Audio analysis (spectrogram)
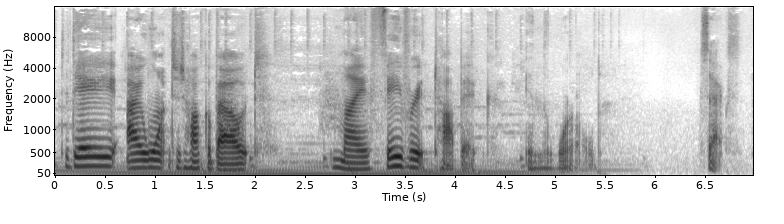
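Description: A woman's voice: low-pitched, slow, creaky, a little mellow, soft background music. A young woman with a cold, sounding stuffed up, hosting a frank, chatty solo podcast and swearing casually. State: congested from a cold. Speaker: podcast host.

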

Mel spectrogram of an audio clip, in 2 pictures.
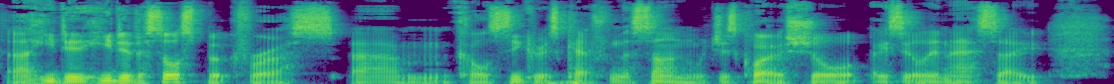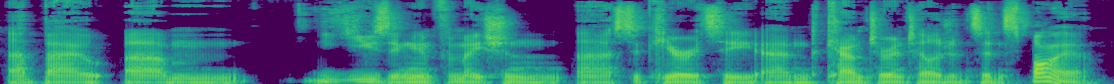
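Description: A man with a low voice talks casually about role-playing games as a guest designer. He often doubles back on his phrases, hesitating as he finds the wording. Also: a little fast, creaky.

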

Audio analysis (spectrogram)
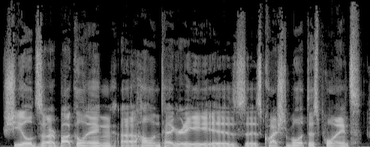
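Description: A middle-aged American man from Indiana co-hosting a podcast, talking casually and candidly in halting, rambling runs with some swearing. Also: sits low, little pitch movement, fairly bright tone, clear, resonant tone. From Indiana, United States. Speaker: podcast co-host.

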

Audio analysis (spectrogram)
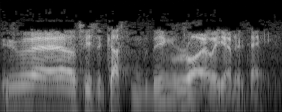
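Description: Pompous, swooping middle-aged radio-comedy uncle. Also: male voice, lowish voice, sing-song, moderate pace. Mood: self-satisfied. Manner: pompous, flustered, chuckling. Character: pompous middle-aged bachelor uncle, self-satisfied bumbling charmer. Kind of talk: 1940s-50s radio comedy acting. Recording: vintage radio recording, narrow band, hissy.

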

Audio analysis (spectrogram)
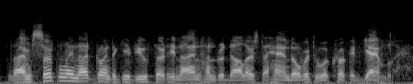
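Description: Stern, low-voiced older uncle played by a man. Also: fast, close to an everyday voice. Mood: stern, firm. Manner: lecturing, righteous, formal. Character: stern moralizing older wealthy businessman uncle. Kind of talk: 1940s radio drama acting. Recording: dull old radio recording.

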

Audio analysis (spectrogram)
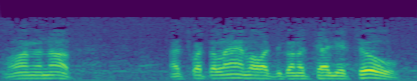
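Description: A man's voice: mid-range voice, a little fast, close to an everyday voice. An actor playing an eager, worried henchman with an American accent, slangy and deferential in an old radio drama. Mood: worried insistence. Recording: muffled old radio recording.

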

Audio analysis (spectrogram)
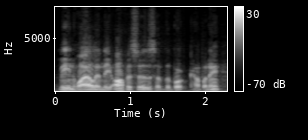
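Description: A male announcer giving measured, formal scripted narration for a radio drama. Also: on the low side, animated, fairly bright tone. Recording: dull old radio recording with music.

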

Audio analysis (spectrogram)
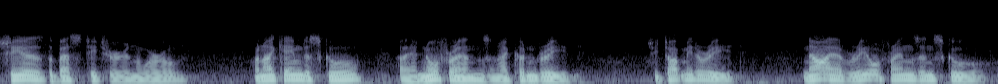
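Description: A man with an American accent, a professor guest, reading letters aloud on old-time radio in a formal, earnest manner. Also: medium pitch. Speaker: professor and scholarship committee chairman, guest. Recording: muffled narrow-band vintage radio recording.

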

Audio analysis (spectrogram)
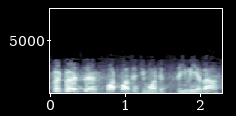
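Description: An actor playing a genial, fussy business college manager, effusive and gushing, in a 1940s radio comedy. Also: male voice, on the high side, fast talker, slight background noise, lightly acted. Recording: tinny old radio broadcast.

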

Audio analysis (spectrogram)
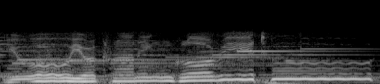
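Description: A man's voice: a little high, drawn-out words, music in the background. A man singing a vintage radio advertising jingle on a tinny old recording.

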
